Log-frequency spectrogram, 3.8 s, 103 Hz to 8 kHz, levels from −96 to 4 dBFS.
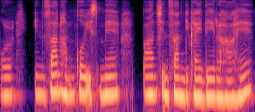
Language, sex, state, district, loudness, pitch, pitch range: Hindi, female, Arunachal Pradesh, Papum Pare, -15 LUFS, 205 Hz, 195-210 Hz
